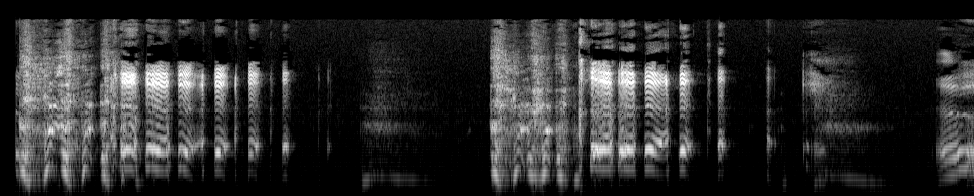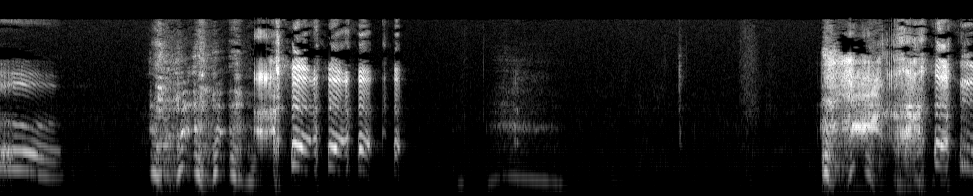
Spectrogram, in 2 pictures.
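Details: Repeated bouts of harsh coughing from a mother, each answered by her infant son's high, giggling laugh.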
